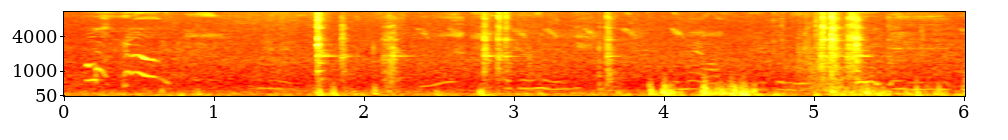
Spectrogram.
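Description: Low rumble of wind buffeting the microphone, with several short, high-pitched vocal calls that rise and fall and a few sharp knocks scattered through.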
